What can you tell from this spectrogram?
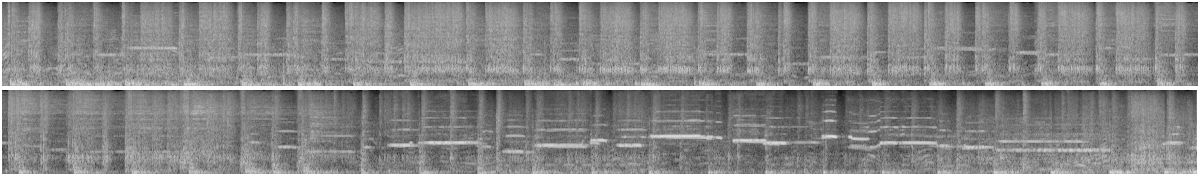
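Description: A marching flute band playing a march: side drums and bass drum beating a steady rhythm under a flute melody. About halfway through, the flute tune comes through more clearly over sparser drumming.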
